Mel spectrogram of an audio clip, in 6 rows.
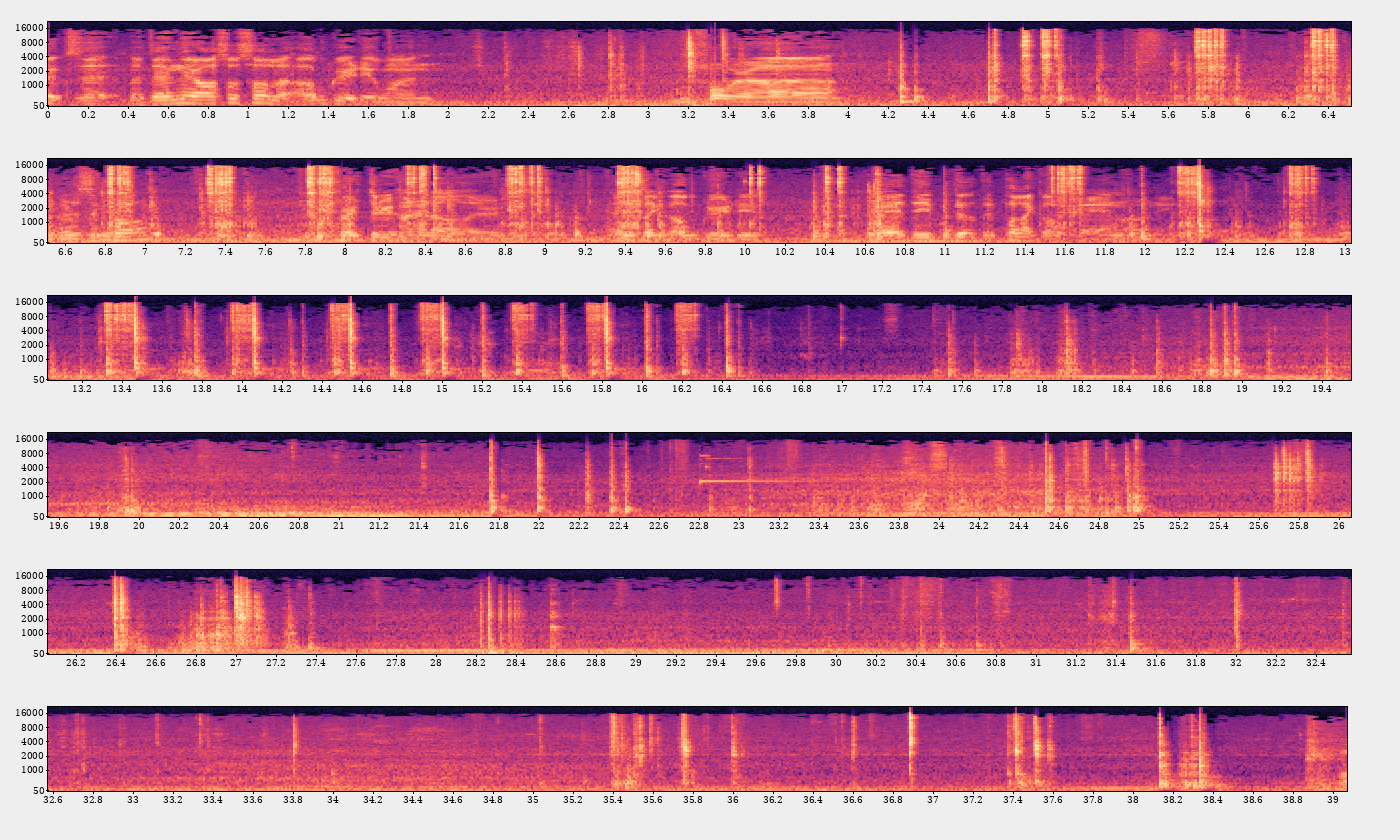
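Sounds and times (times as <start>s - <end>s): clicks and knocks of tools: 4.3s - 10.7s.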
